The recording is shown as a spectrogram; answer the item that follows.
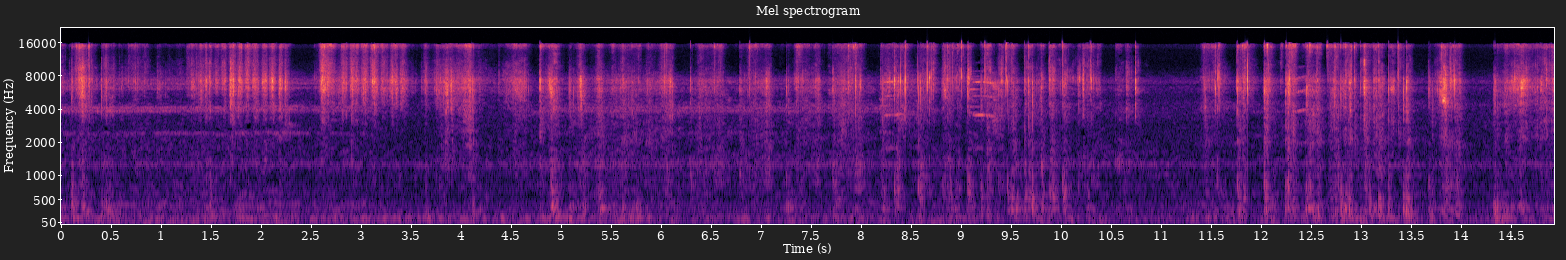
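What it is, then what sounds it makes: Painted wooden table being scratched. Fingernails scratch and pick at the peeling, cracked reddish-brown paint on a painted wooden tabletop. The result is a continuous run of dry, bright scraping and ticking that is mostly high in pitch, with short, quick-fading clicks and faint low rustling beneath.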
